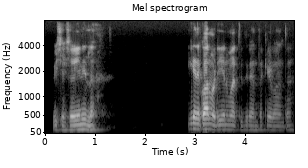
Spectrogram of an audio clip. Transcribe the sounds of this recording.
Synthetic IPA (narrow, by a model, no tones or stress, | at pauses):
ʋiɕeːʃɐeːnilːa | iɡenekaːlmaɽieːnmaːɾt̪id̪iɾeɐnt̪akeːɭoaːnt̪a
